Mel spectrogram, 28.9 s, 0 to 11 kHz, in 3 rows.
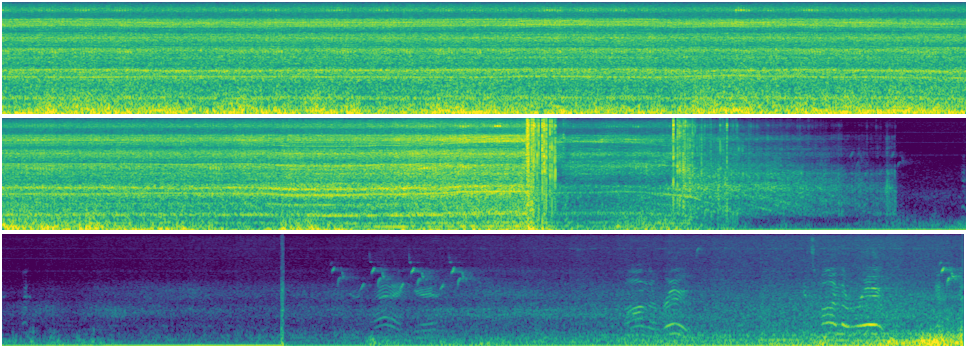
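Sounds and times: wind buffeting microphone: 0.0s - 18.0s, 22.6s - 28.9s
helicopter hitting ground: 0.0s - 18.6s
toy helicopter motor whine: 0.0s - 18.8s, 22.6s - 28.9s.

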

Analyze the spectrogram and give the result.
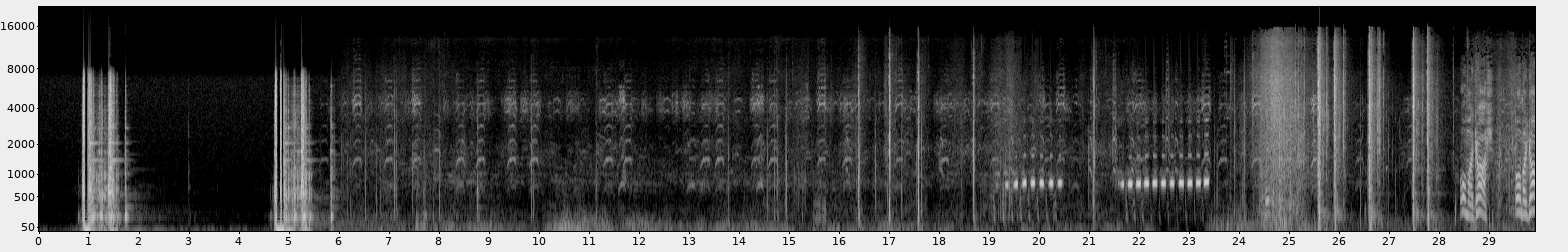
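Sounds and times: geese honking: 6.0s - 27.9s
sharp cracks: 24.9s - 28.4s.

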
